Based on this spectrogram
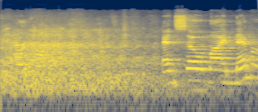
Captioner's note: laughter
